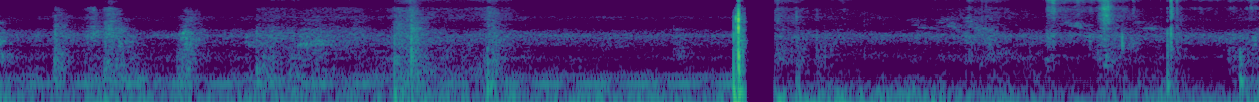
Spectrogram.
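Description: Quiet background with faint scattered clicks and a low rumble. About three and a half seconds in there is a sharp click and a moment of total silence, an edit splice, after which the faint clicks and rustles carry on.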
